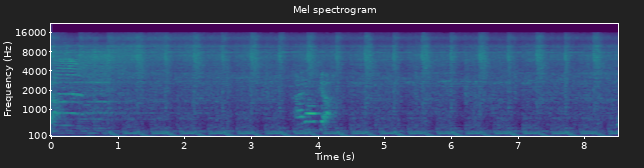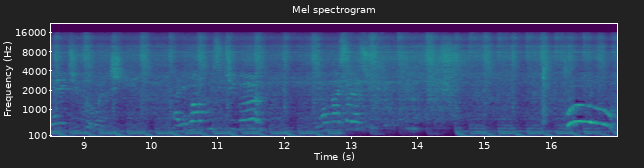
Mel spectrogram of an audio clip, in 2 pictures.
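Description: Workout background music with a steady fast electronic beat and bass line. The bass and beat drop out briefly about thirteen seconds in, then return.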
